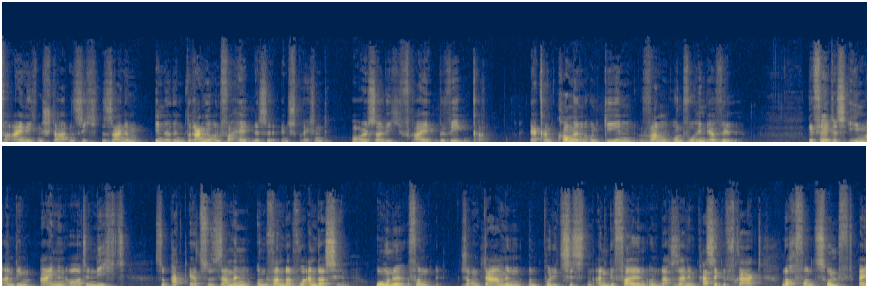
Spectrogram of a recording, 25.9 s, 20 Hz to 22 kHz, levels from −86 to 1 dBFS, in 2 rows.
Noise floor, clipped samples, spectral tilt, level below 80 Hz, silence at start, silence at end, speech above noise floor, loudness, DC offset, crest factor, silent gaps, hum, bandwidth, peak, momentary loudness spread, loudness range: -62 dBFS; under 0.1%; -4 dB/octave; -72 dBFS; 0 s; 0 s; 37 dB; -25 LUFS; under 0.1%; 24 dB; none; none; 16.5 kHz; -4 dBFS; 14 LU; 6 LU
